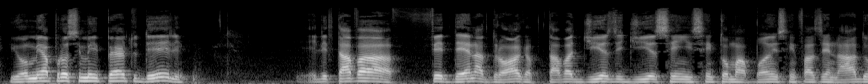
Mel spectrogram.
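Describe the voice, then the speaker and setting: A man's voice: mid-range voice, clear, resonant tone. Earnest man, mid-range voice, testimonial interview delivery. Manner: earnest, often asks "entende?".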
